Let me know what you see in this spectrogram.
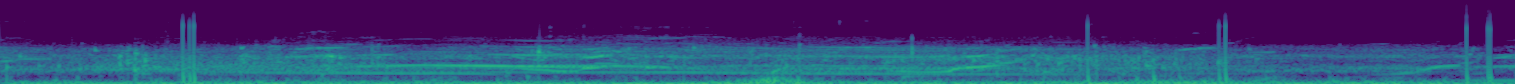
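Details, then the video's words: Humpback whales singing underwater in winter at Black Rock, Kaanapali, Maui, captured on an action camera while snorkeling: long moaning tones that rise and fall and overlap, with sharp clicks and snaps and a steady watery hiss. "in the winter months, you can actually hear the humpback whales singing underwater. You don't need any special equipment. I just use my action camera to record the sounds you're hearing right now."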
